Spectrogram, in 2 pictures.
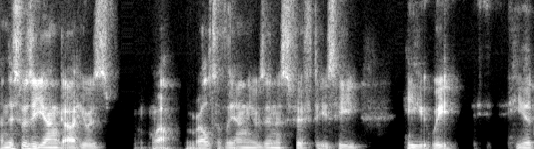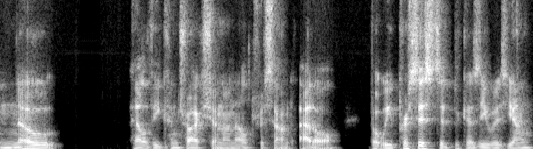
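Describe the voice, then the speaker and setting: Very deep, low male voice in an Irish accent, fairly quick pace, ordinary pitch variation. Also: very clean recording, silent background. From Ireland. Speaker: emergency physician and researcher. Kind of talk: academic discussion. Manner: hesitant, many fillers and repeats.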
